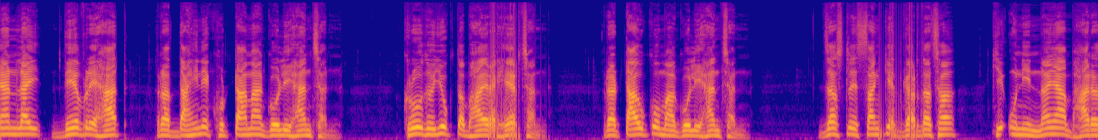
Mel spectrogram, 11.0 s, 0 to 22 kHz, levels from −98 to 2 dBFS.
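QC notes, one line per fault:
4.88–5.53 s and 8.78–9.23 s, processor overload crackle: the processor falls behind, dropping roughly twenty short buffers of around 10 ms each over a short stretch. Each one becomes a hard-edged gap of silence, so the speech tears into gritty crackle, clearing just before "र टाउकोमा" the first time.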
